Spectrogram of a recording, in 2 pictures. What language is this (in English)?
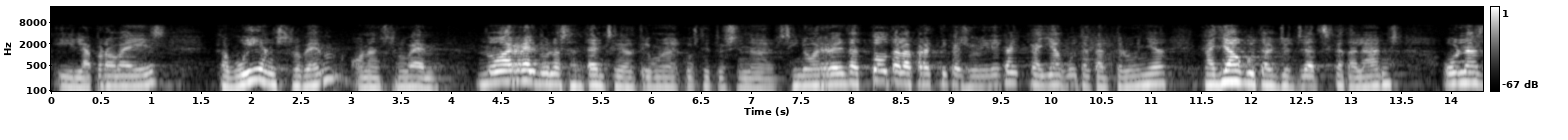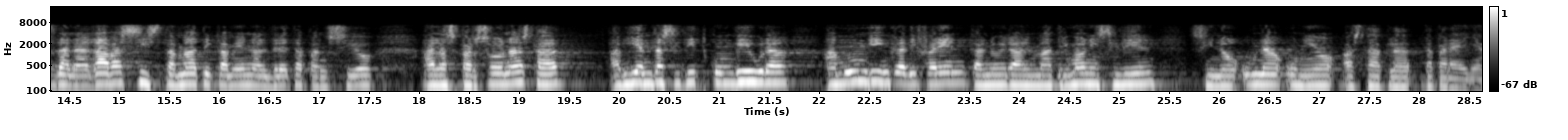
Catalan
